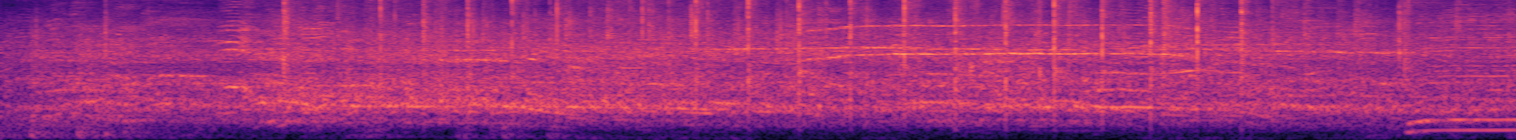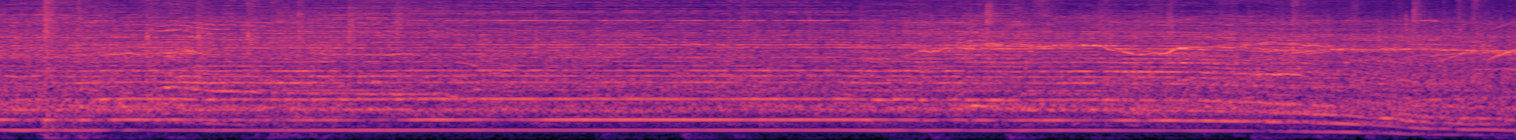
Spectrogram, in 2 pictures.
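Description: A crowd cheers and shouts after a goal.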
